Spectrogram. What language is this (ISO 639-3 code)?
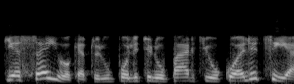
lit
